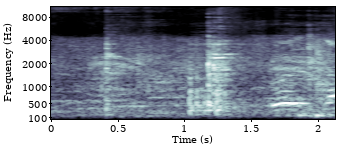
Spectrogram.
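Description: A few clinks and knocks of metal on large aluminium cooking pots.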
